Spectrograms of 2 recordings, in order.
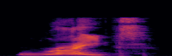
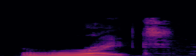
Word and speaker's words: write: r w RS ruff now in this book you're gonna see the word right like when you write words that's how you spell it WRI te right okay so we're gonna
